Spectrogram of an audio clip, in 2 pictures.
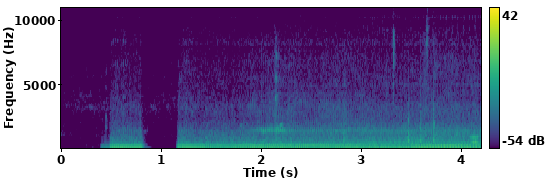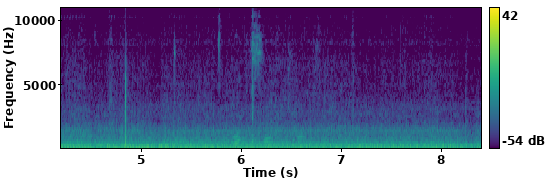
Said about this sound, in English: Sound like he on a motorcycle.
